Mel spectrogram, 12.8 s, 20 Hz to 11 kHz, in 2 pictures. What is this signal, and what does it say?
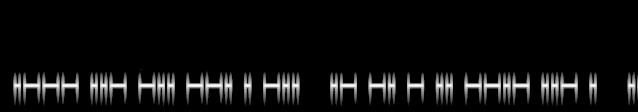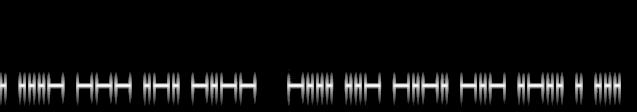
Morse code, heard as a keyed tone, about 25 wpm, 700 Hz. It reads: JUDGED ANTIQUE IVORY BUCKLES
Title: Pangram Challenge v2 - 25wpm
